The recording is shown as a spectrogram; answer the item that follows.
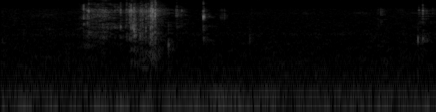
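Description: A short crackling scrape of handling about half a second in, as a metal tape measure is picked up and brought against the soldering iron, over a faint steady low hum.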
